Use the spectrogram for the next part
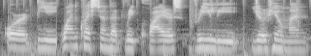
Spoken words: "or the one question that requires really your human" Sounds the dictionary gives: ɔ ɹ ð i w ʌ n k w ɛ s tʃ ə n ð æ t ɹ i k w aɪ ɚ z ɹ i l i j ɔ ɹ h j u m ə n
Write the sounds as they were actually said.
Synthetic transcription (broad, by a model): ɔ ɹ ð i w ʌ n k w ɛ s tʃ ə n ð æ t ɹ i k w aɪ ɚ s ɹ i l i j ɔ ɹ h j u m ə n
